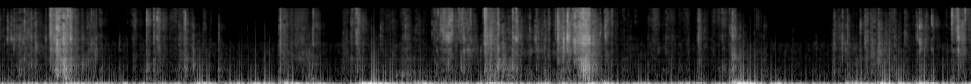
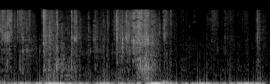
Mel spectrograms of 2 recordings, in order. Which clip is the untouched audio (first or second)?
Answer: second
